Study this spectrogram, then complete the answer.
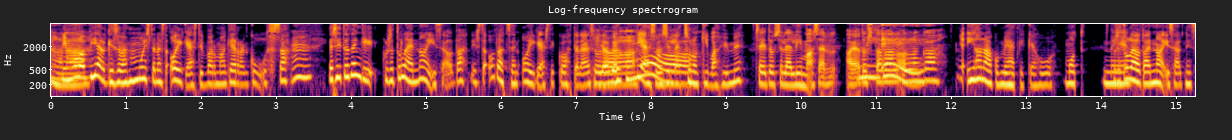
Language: Finnish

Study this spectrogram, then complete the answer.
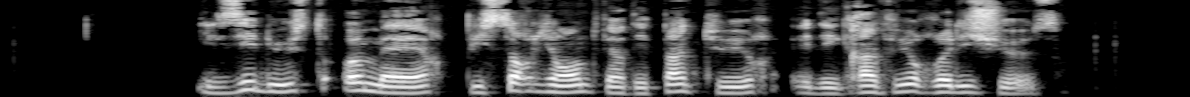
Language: French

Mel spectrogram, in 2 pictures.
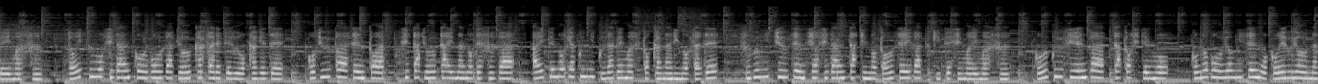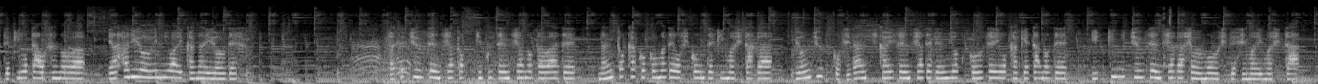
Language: Japanese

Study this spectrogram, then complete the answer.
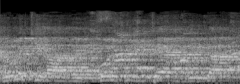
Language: Hebrew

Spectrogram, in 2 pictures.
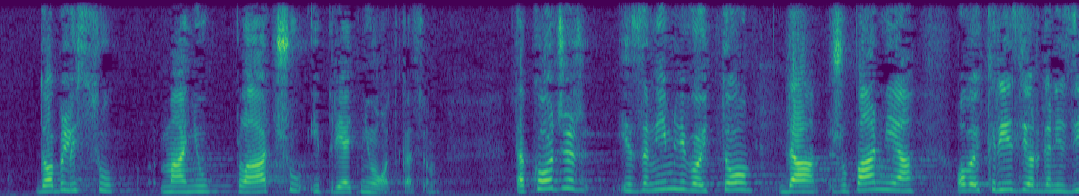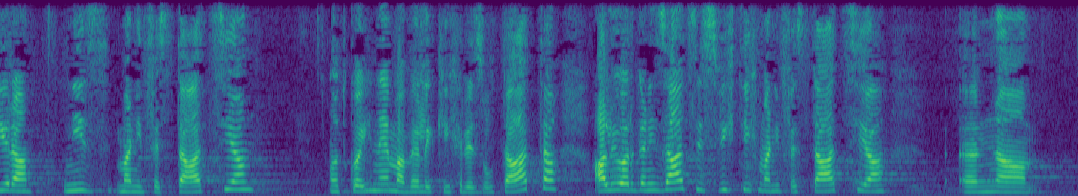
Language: Croatian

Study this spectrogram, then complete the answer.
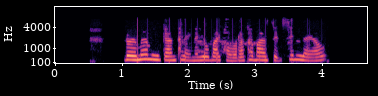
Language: Thai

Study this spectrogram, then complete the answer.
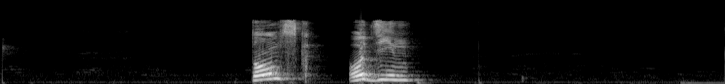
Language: Russian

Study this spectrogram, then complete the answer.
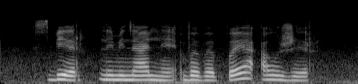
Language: Russian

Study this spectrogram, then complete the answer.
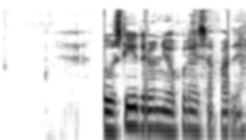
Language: Pashto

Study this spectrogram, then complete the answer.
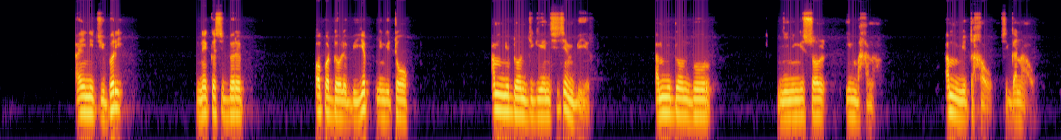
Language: Wolof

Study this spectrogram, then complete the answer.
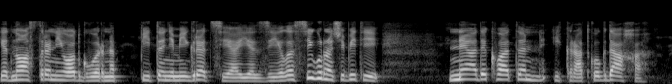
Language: Serbian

